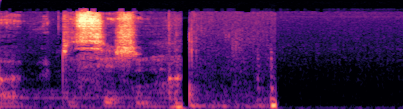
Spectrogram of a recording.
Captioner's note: speaking in French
